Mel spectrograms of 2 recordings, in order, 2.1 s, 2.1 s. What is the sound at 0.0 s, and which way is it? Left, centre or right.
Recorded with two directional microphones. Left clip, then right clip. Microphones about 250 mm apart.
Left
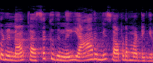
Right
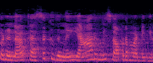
A woman's voice, left.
